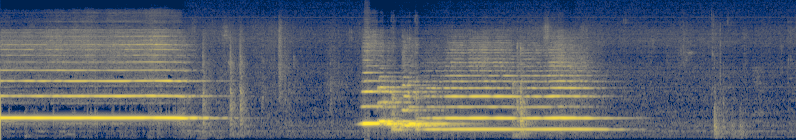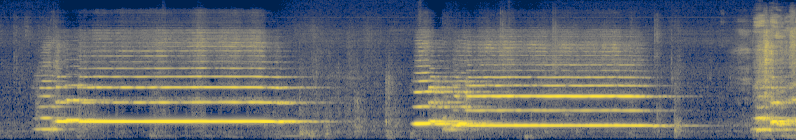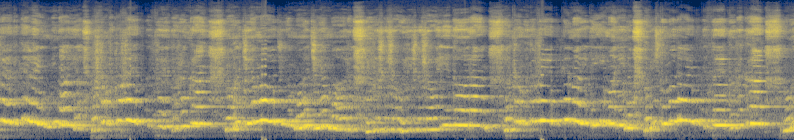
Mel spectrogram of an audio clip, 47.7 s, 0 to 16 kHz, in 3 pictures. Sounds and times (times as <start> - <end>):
Flute: 0.0 - 4.8, 7.1 - 12.9, 16.6 - 22.7, 24.1 - 30.0, 31.0 - 47.7.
